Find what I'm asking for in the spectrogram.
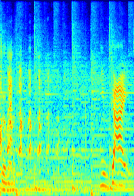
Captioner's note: person Off Camera laughing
